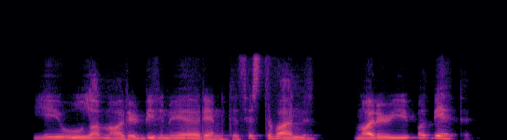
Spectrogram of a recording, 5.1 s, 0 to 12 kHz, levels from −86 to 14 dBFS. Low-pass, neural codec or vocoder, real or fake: 7.2 kHz; codec, 16 kHz, 0.5 kbps, X-Codec, HuBERT features, trained on balanced general audio; fake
